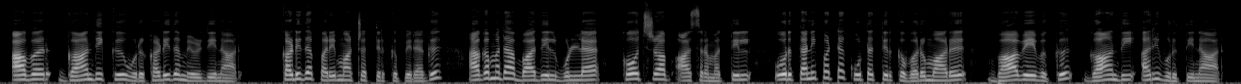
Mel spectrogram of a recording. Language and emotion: Tamil, neutral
